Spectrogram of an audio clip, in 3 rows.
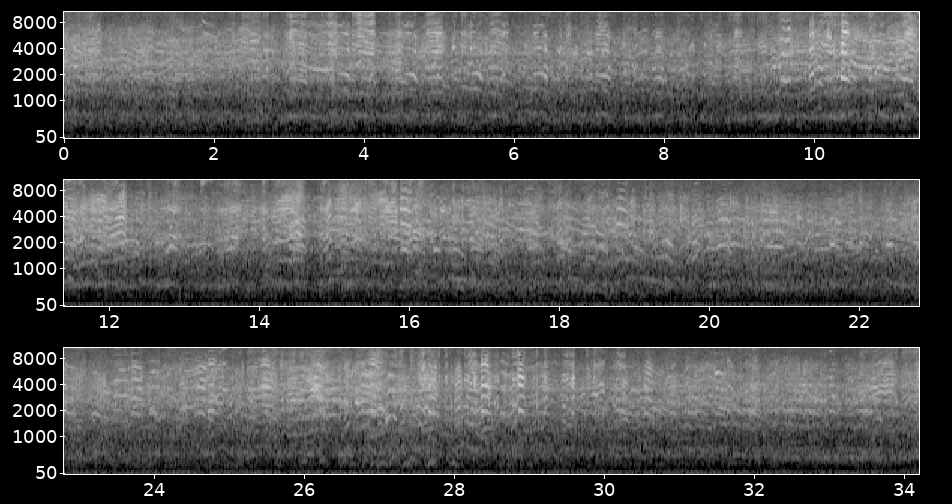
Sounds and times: kittiwake calls and flight calls 0.0 - 34.2

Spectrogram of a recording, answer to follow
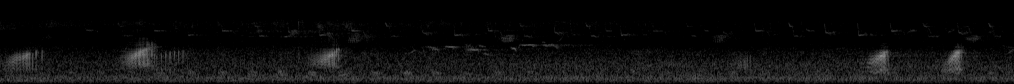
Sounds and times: frogs 0.0 - 5.2
wind 0.0 - 10.1
frogs 5.9 - 10.1

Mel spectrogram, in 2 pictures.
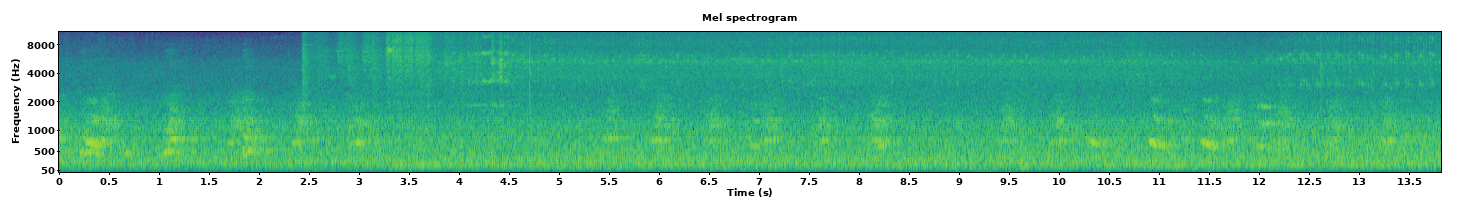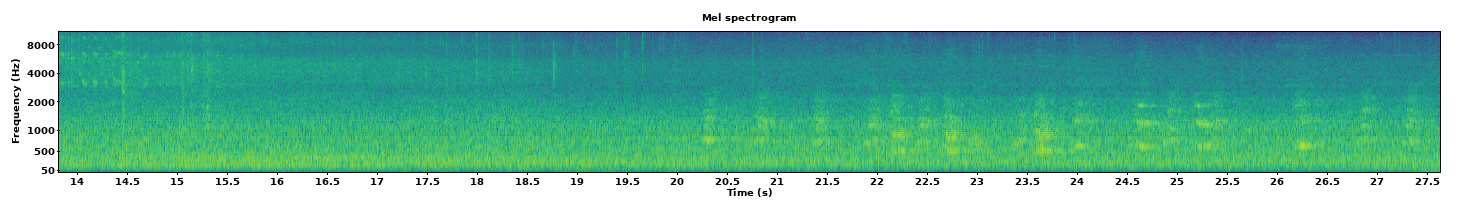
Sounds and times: dogs next door 5.4 - 14.7
dogs next door 20.2 - 27.6

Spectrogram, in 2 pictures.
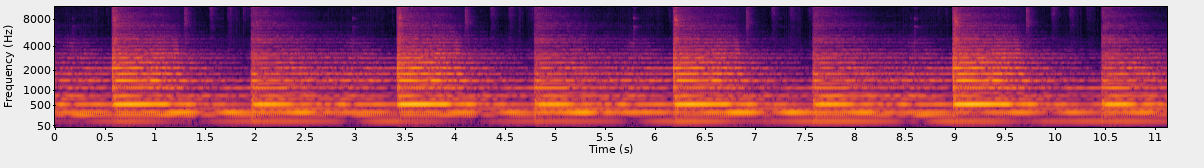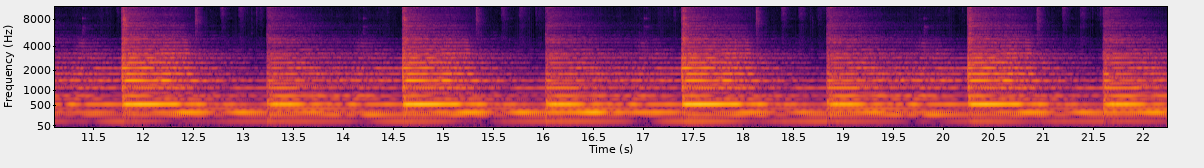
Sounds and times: Solo of the Enghien big bell 0.0 - 22.2

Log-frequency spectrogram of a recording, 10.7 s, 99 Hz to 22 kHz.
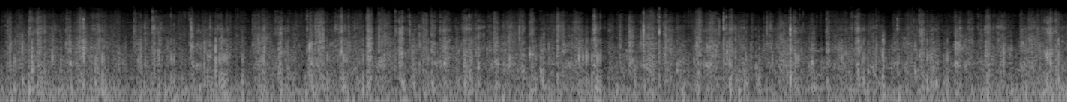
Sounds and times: Mule Hoofs 0.0 - 10.6

